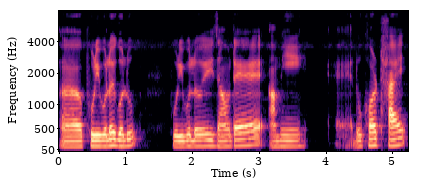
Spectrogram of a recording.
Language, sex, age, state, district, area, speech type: Assamese, male, 18-30, Assam, Sivasagar, rural, spontaneous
